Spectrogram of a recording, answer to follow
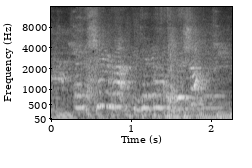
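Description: Children's voices calling out over upbeat rock background music, one voice sliding up in pitch near the end.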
